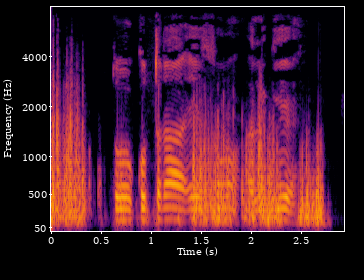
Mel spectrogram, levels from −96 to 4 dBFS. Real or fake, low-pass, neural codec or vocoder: real; 7.2 kHz; none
